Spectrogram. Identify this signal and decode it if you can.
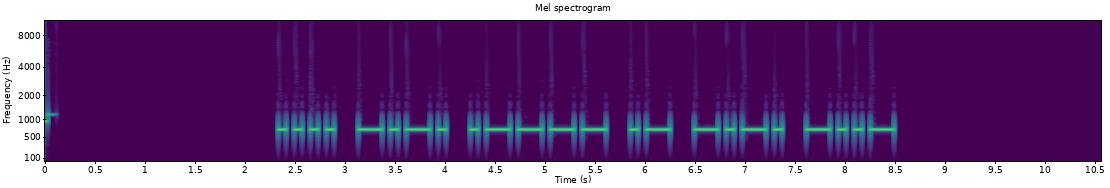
Morse code, heard as a keyed tone, about 15 wpm, 700 Hz. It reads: HC1ACX
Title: DXCC-100 Call Signs - 6 Characters - 15wpm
